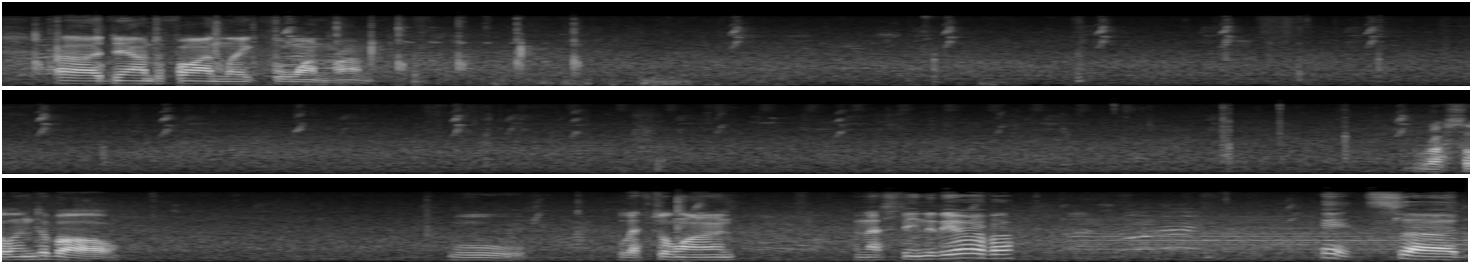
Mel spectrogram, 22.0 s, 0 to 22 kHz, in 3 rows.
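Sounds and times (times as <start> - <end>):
birds chirping: 0.0 - 22.0
steady background hiss: 0.0 - 22.0.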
